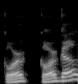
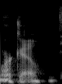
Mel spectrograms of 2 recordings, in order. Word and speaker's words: Orko: I thought Evelyn and Gorgo, is that his name? Orko. Hey, Orko. Kadish, you're saying her name wrong, man.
